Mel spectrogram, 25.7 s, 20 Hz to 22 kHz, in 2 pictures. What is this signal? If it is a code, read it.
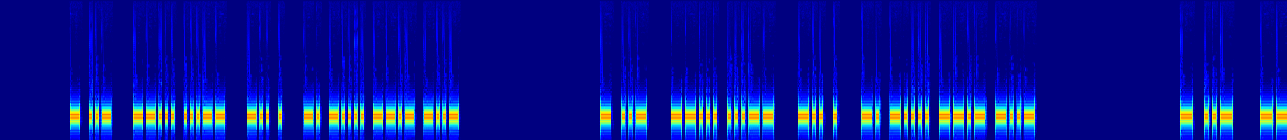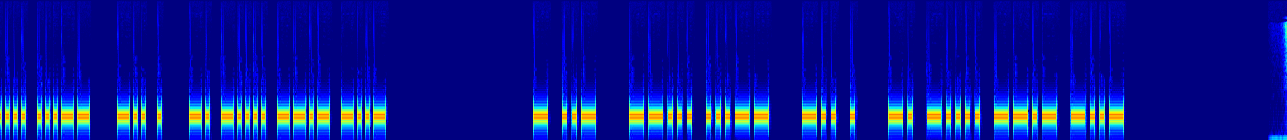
Morse code, heard as a keyed tone, about 31 wpm, 700 Hz. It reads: TU 73 DE N6QX TU 73 DE N6QX TU 73 DE N6QX TU 73 DE N6QX
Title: Speed-Racing Common QSO Phrases - 25wpm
